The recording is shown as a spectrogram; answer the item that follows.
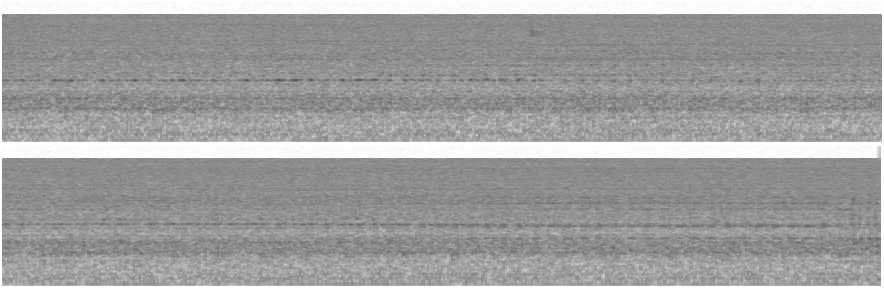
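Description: Steady faint hiss of background room tone with a thin high whine running through it; no distinct event.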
